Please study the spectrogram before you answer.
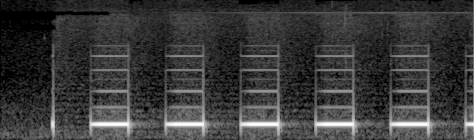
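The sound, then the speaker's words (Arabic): A telephone busy signal follows a failed phone call: a brief click, then an evenly spaced series of identical, moderately loud, steady-pitched tone pulses with short gaps, about six in all, with no voices. “اتصال فشل. نأخذ اتصال آخر.”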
